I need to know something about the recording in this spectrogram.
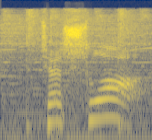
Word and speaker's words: TeSlaa: Goff, Isaac TeSlaa, plugged in. It's spelled like Tesla, but it's TeSlaa.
